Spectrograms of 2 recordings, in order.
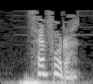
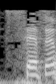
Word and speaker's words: Sephora: Sephora. – Sephora. Sephora. Con acento en la E.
